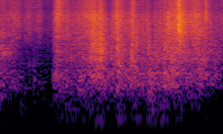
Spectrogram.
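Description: Inflated latex balloons rubbing and rustling against each other as hands press them into a cluster on a metal hoop frame, starting about half a second in.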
